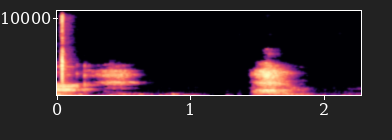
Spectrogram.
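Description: A man breathing into a handheld microphone: a short sigh right at the start and an exhale about one and a half seconds in, otherwise near silence.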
